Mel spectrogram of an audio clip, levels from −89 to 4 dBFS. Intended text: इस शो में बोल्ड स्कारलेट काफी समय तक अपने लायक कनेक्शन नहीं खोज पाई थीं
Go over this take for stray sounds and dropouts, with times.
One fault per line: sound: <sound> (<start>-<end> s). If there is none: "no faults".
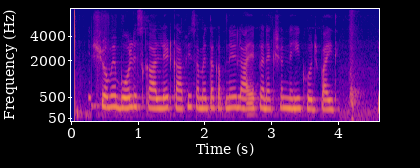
sound: whoosh (4.1-4.5 s)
